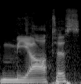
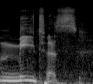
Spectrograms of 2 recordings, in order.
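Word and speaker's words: meatus: u s me mus I believe it's officially pronounced miatus but I much prefer measus oh go chew on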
